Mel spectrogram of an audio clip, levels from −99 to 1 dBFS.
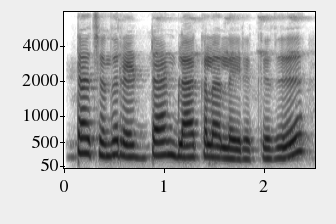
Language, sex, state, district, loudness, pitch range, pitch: Tamil, female, Tamil Nadu, Kanyakumari, -13 LUFS, 205-260 Hz, 230 Hz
